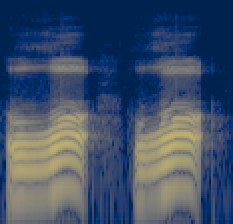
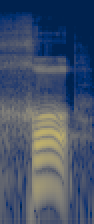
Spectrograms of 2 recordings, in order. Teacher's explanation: bedanya kalau goin nggak keluar nafas dia. Ngalir tapi suaranya. Kalau kho kasih bocor nafas. Kho. Melafalkannya sama persis.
